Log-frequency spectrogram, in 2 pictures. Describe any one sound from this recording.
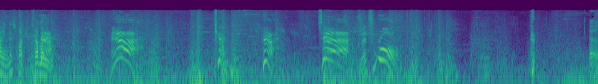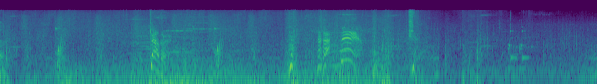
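Game sword strikes and magic blasts crash and boom in quick bursts.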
